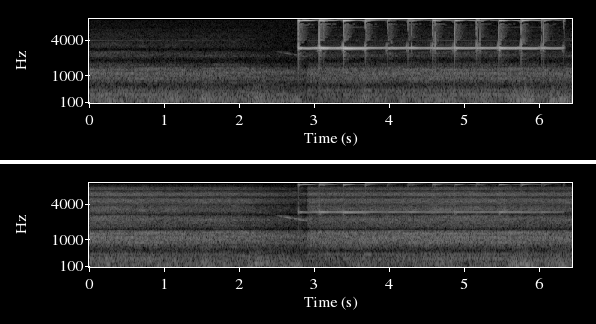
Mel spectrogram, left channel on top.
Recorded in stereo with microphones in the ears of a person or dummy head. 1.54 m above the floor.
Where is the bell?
55° left (ahead or behind).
